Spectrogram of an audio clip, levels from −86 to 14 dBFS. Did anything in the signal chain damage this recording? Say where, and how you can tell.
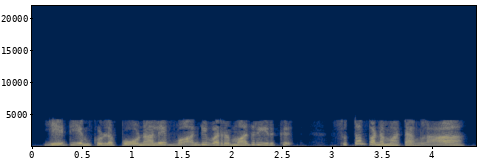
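Yes. Transcoding between lossy codecs runs through the whole clip, at the codec stage. Nothing survives above about 4.1 kHz, and the first codec's artefacts are heard together with the second encoder's own artefacts. Two coding styles heard at once point to a chain, likely an Opus encode near 12 kbit/s re-encoded as HE-AAC near 24 kbit/s. The second codec spent its bits on the first one's damage, and the lowest cut-off in the chain remains.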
